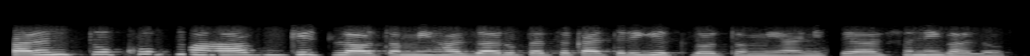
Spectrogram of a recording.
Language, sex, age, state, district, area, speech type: Marathi, female, 18-30, Maharashtra, Thane, urban, conversation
